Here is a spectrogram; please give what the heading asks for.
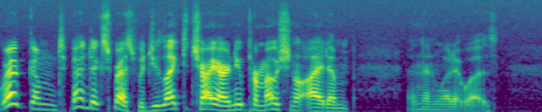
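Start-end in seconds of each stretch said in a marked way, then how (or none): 0.0-3.5 machine-like, pitched-up automated drive-thru announcement voice. Retelling a drive-thru visit, imitating the automated voice that answered. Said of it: "a clearly automated voice is like".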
